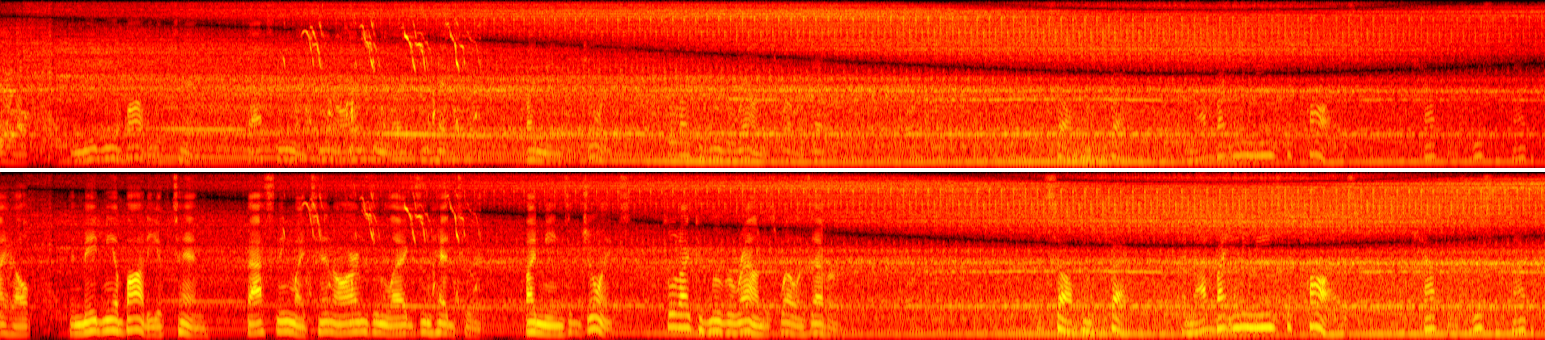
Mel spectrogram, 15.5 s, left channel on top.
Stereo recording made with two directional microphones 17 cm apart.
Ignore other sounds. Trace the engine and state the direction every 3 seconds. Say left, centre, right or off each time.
left, left, left, centre, right.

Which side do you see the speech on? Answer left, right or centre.
right.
